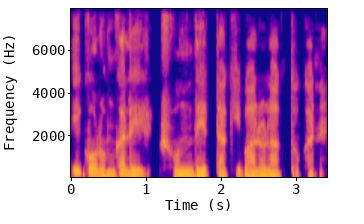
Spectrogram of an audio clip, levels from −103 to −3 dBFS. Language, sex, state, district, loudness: Bengali, female, West Bengal, Kolkata, -24 LUFS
